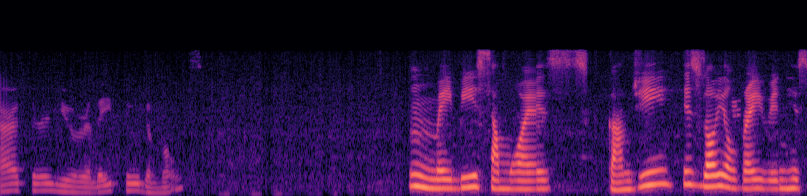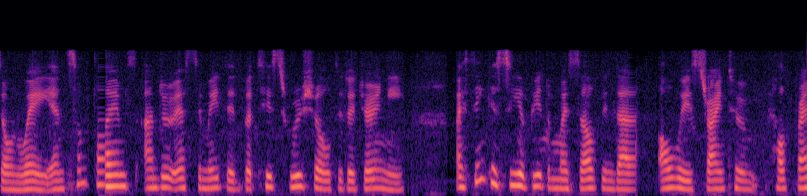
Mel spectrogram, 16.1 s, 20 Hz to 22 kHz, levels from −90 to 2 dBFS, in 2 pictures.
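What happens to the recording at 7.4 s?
Right around there, from 7.31 to 7.42 s, there's a short scrap of echo leak. A faint delayed copy of the speech trails about 251 ms behind the original, sitting roughly 20 dB down, so it's a quiet ghost rather than an obvious repeat. The likely cause is a loudspeaker on the far end whose echo canceller didn't fully scrub what its mic picked up, so a bit got sent back.

That same moment also carries the graininess that runs through the whole clip: low bit depth without dither. The quantisation error tracks the signal, so quieter stretches, including that faint echo tail, turn gritty and crunchy instead of hissy. The noise floor sits about 35 dB below the speech, which points to something like 9-bit resolution, likely rounded without any dither. It all rides on top of the call band, which stops at 8 kHz.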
